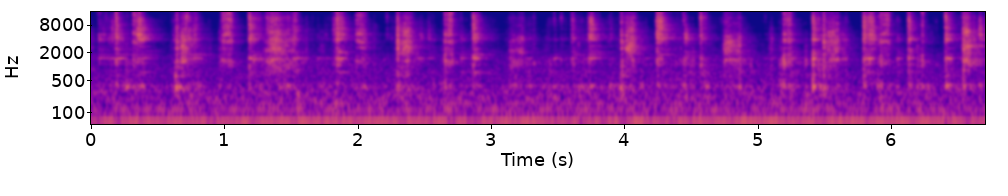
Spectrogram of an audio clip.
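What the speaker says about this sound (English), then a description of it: "We stir the vegetables so they are cooked for about 5 minutes." Frozen mixed vegetables stirred in a pot while cooking for rice, with a spoon scraping and clinking against the metal in a steady, repeated rhythm of close, bright strokes.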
